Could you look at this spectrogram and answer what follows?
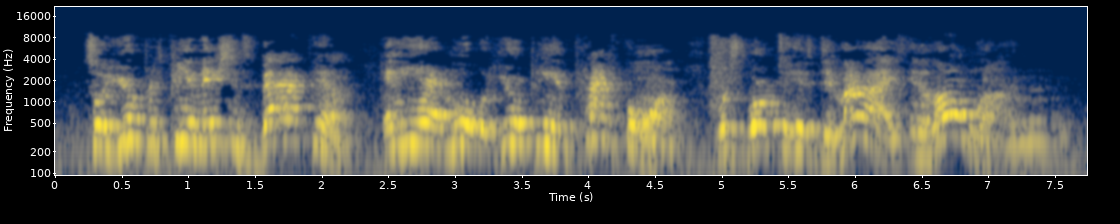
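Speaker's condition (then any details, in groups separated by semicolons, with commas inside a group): No condition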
